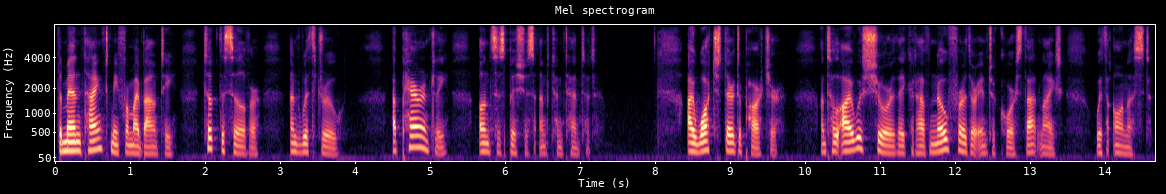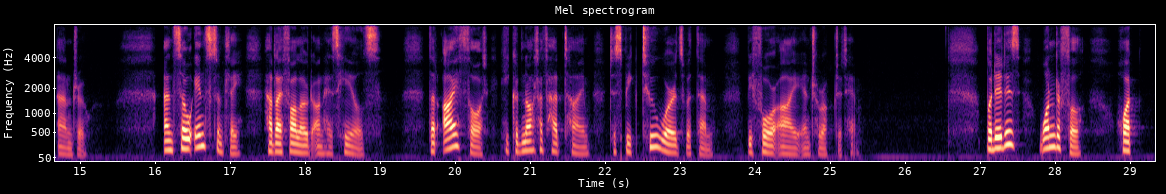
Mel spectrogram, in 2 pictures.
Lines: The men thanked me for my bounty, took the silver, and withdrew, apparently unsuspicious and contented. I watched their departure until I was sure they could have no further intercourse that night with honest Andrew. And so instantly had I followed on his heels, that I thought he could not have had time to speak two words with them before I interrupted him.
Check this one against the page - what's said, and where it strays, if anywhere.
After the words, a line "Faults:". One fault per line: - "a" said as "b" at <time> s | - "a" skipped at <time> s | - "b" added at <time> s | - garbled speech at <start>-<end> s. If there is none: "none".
The men thanked me for my bounty, took the silver, and withdrew, apparently unsuspicious and contented. I watched their departure until I was sure they could have no further intercourse that night with honest Andrew. And so instantly had I followed on his heels, that I thought he could not have had time to speak two words with them before I interrupted him. But it is wonderful what
Faults:
- "But it is wonderful what" added at 27.1 s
